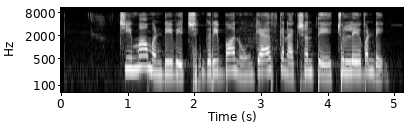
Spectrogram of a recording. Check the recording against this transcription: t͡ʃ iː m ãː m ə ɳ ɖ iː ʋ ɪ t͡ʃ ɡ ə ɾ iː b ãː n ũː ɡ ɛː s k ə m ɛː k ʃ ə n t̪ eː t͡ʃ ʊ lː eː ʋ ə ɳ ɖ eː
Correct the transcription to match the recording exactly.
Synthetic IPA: t͡ʃ iː m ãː m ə ɳ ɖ iː ʋ ɪ t͡ʃ ɡ ə ɾ iː b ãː n ũː ɡ ɛː s k ə n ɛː k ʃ ə n t̪ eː t͡ʃ ʊ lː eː ʋ ə ɳ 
